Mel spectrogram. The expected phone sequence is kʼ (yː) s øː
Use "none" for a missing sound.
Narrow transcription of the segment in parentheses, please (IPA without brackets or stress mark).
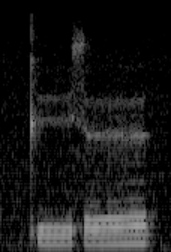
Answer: yː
